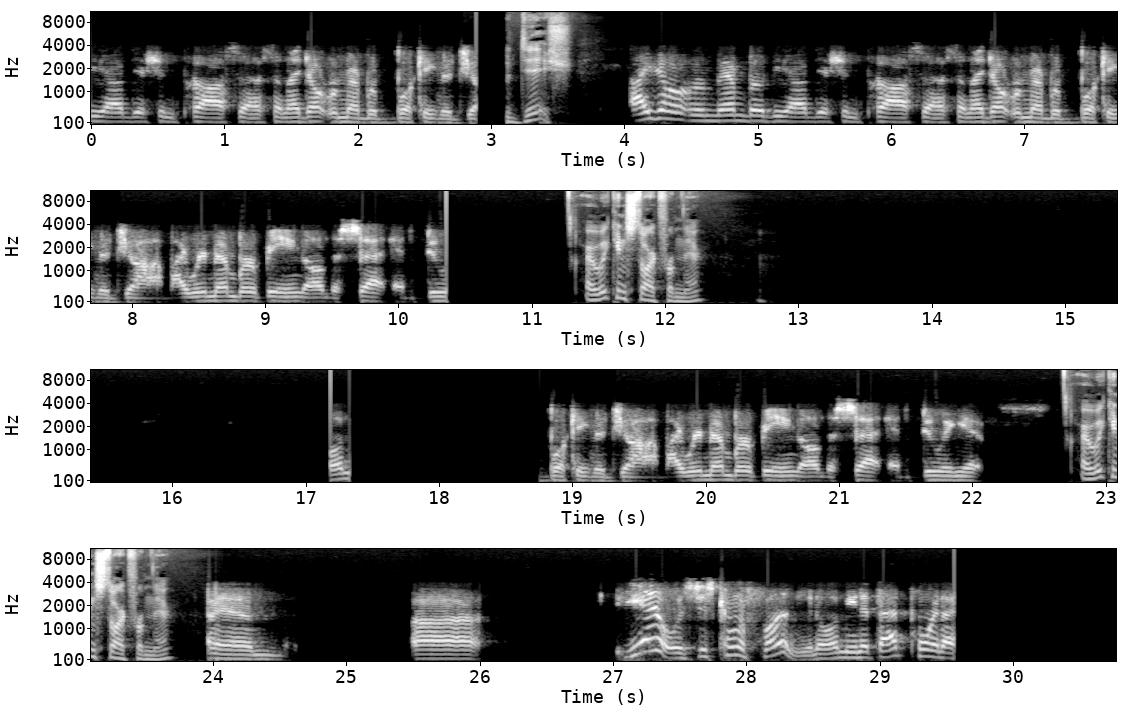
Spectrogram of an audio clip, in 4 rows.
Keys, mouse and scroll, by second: 0.7-1.8 drag, 2.2 click, 2.8 space, 3.0 click, 3.0 space, 4.7 ctrl+s, 5.5 space, 17.2 space, 17.5 click, 18.5 click, 18.7 space, 19.7 click, 20.7-28.9 drag, 28.9 space, 29.5 space, 29.6-30.7 drag.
